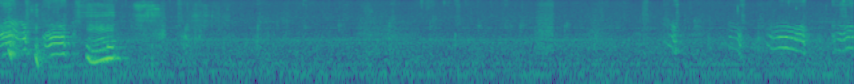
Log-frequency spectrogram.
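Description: A Dachshund puppy gives high, wavering whines that rise and fall, calling out as it seeks its mother.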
